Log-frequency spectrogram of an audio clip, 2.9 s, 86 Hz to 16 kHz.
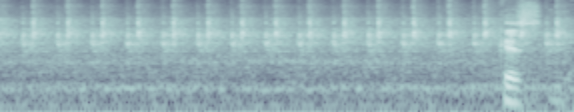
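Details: Datsun 280ZX L28E straight six, engine being rewarmed during valve lash adjustment after earlier attempts went wrong: fast, even ticking over a steady low idle, likely a top-end lifter tick from valve lash out of adjustment.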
